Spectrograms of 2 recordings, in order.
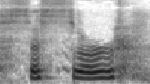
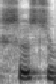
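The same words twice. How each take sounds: First: The first sound is a lisped th. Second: The first sound is a plain s.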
